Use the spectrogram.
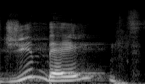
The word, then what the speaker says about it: djembe: This is a djembe. It's spelled with a D, but spelled like a J. It's djembe.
